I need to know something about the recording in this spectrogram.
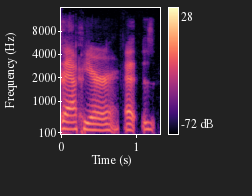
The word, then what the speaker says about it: Zapier: in zapier yes okay zapier we can I just get upset with them why didn't they spell it with two P's it should be zapier but their tagline is zapier makes you happier right right um so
